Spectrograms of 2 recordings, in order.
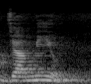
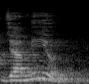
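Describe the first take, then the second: Both takes have the same delivery.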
